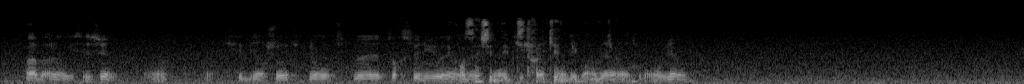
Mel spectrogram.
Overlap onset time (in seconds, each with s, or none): 4.4 s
